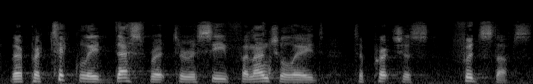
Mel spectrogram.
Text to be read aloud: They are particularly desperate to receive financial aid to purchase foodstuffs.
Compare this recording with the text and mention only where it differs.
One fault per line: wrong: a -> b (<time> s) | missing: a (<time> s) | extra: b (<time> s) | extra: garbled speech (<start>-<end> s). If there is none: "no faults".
no faults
